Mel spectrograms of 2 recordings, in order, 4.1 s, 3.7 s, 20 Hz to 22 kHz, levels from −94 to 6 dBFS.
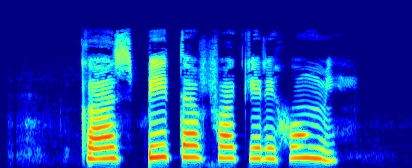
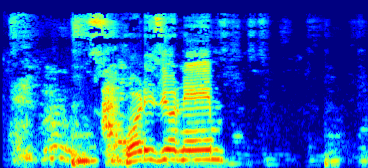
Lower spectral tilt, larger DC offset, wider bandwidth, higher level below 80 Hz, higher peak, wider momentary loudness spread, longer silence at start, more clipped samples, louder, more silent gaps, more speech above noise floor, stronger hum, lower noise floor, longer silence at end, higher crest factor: second, -3.5 dB/octave vs -5.5 dB/octave; neither; second, 10 kHz vs 16 kHz; second, -74 dBFS vs -56 dBFS; about the same, -2 dBFS vs 0 dBFS; second, 9 LU vs 17 LU; first, 0.85 s vs 0.1 s; neither; second, -19 LUFS vs -13 LUFS; neither; first, 62 dB vs 47 dB; neither; first, -80 dBFS vs -60 dBFS; first, 0.75 s vs 0 s; about the same, 18 dB vs 14 dB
